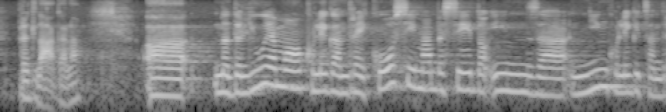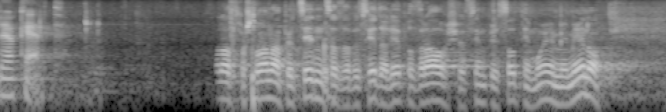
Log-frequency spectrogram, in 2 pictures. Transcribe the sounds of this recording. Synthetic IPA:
pɾɛd̪la̰ːɡa̰la | nad̪aljuːjɛmɔkɔleːɡaand̪ɾɛjkʰoːsiːmabɛseːd̪ɔʔinzaɲiŋkɔleːɡit̪aand̪ɾɛjakɛ̰ɾt̪ | xʋaːlaspɔʃt̪ɔʋaːnapɾɛt̪seːd̪nit̪sazabɛseːd̪ɔleːpɔzd̪ɾaːwʃɛwsempɾisoːt̪nimɔːjɛmimeːnu

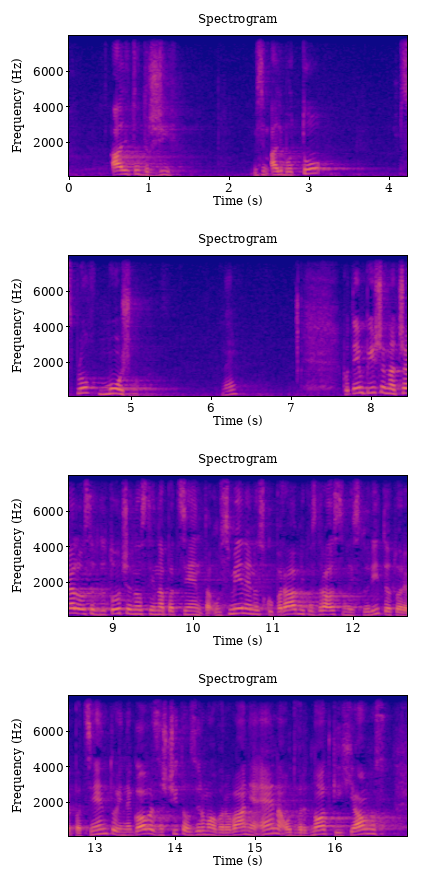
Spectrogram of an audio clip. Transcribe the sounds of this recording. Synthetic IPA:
ʔalit̪oːd̪əɾʒi | miːslimʔaːlibot̪o | splɔxmoːʒnɔ | nɛ | pɔt̪empiːʃɛnat͡ʃɛːlɔɔsɾɛd̪ɔt̪oːt͡ʃɛnɔst̪inapat̪sijɛnt̪a̰ʔusmeːɾjɛnɔst̪̚kupɔɾaːbnikuzd̪ɾaːwst̪ʋɛnɛxst̪ɔɾiːt̪ɛwt̪oːɾɛjpat̪sijɛnt̪ɔinjɛɡɔːʋazaʃt͡ʃiːt̪aoziːɾɔmaʋaɾɔʋaːnja̰ʔɛːna̰ʔɔd̪ʋɾɛd̪nɔːt̪kiixjaːwnɔst̪

